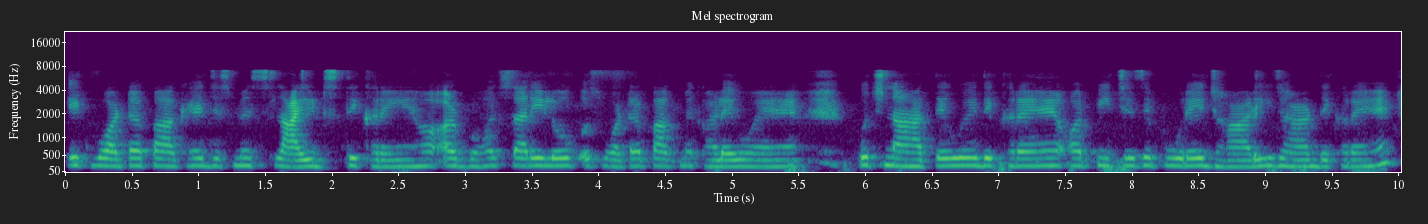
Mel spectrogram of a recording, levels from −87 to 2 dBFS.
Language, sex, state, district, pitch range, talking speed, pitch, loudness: Hindi, female, Bihar, Sitamarhi, 190-210 Hz, 205 wpm, 205 Hz, -28 LUFS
